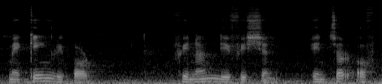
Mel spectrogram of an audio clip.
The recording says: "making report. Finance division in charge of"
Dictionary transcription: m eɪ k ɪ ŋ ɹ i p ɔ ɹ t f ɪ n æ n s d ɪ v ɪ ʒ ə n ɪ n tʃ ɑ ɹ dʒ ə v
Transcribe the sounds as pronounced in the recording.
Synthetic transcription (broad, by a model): m eɪ k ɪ ŋ ɹ i p ɔ ɹ t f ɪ n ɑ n d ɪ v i ʃ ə n ɪ n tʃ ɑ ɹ ə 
